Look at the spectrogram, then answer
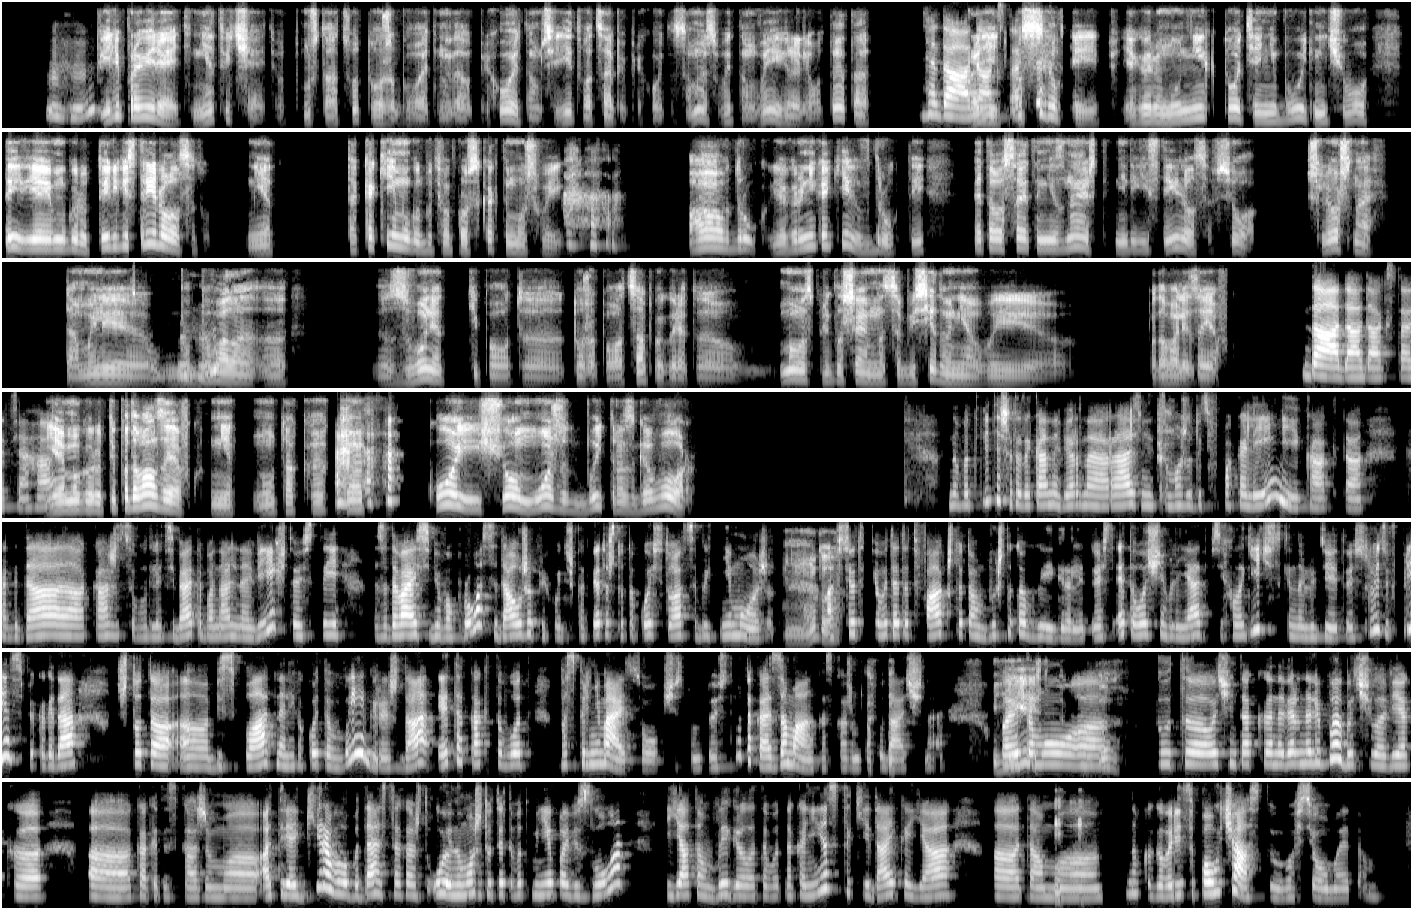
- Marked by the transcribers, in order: tapping; chuckle; other background noise; chuckle; angry: "какой еще может быть разговор?"; chuckle; "скажет" said as "стакажет"; chuckle
- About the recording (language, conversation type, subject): Russian, podcast, Какие привычки помогают повысить безопасность в интернете?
